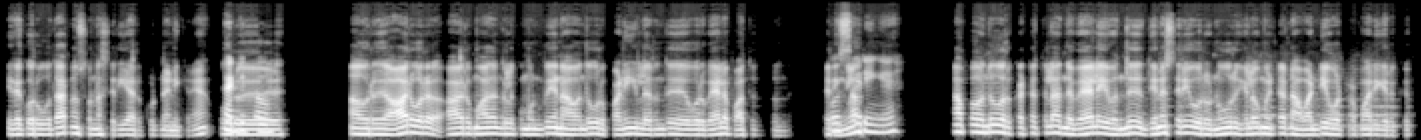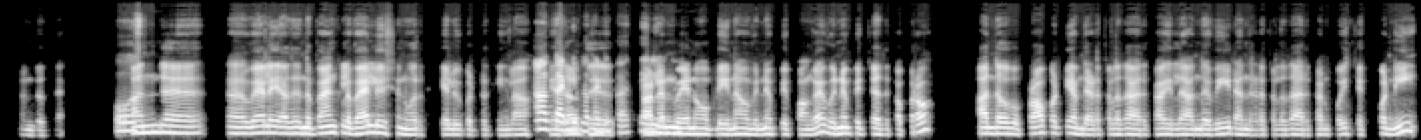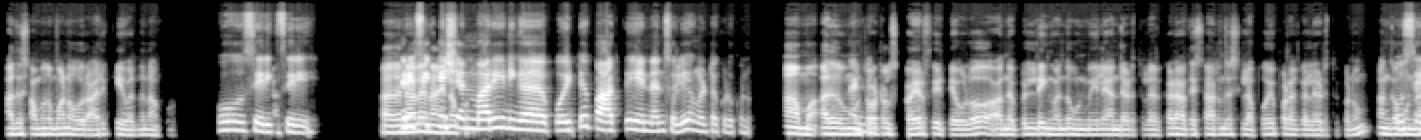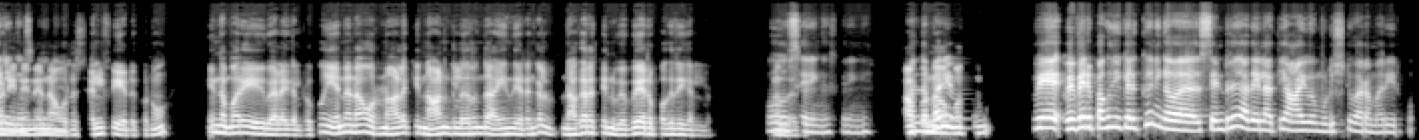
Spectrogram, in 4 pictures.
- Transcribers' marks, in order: static; drawn out: "ஒரு"; distorted speech; horn; in English: "பேங்கல வேலுயேசன் வொர்க்கு"; other noise; in English: "ப்ராபர்ட்டி"; in English: "செக்"; in English: "வெரிஃபிகேஷன்"; in English: "டோட்டல் ஸ்கொயர் ஃ பீட்"; in English: "பில்டிங்"; in English: "செல்ஃபி"
- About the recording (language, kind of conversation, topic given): Tamil, podcast, மனஅழுத்தத்தை சமாளிக்க தினமும் நீங்கள் பின்பற்றும் எந்த நடைமுறை உங்களுக்கு உதவுகிறது?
